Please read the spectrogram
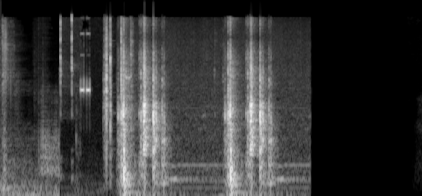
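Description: Sound effects from an animated logo intro: two loud hits about a second apart, each with a short rush of noise, over a steady low ringing tone. The sound cuts off suddenly about three seconds in.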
